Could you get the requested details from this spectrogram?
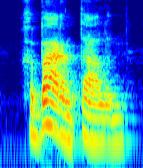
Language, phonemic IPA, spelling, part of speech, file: Dutch, /ɣəˈbarə(n)ˌtalə(n)/, gebarentalen, noun, Nl-gebarentalen.ogg
- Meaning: plural of gebarentaal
